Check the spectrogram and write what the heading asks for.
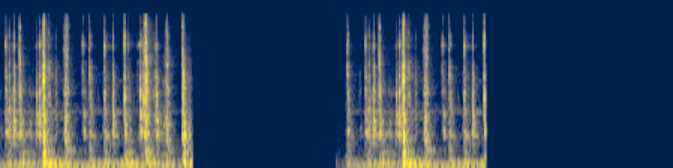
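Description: Computer keyboard typing sound effect: two quick bursts of key clicks, each about a second long and about a second apart, as text types out on screen.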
